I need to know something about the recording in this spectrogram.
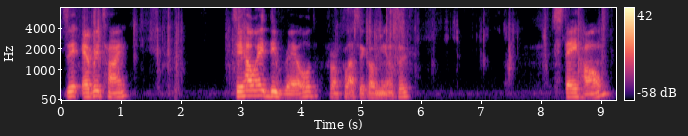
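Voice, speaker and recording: A man's voice: medium pitch, takes it slowly, creaky, long pauses, slight background noise. A man whose first language is Spanish, hosting a casual livestream as a composer and chatting with viewers about their comments. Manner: chatty, reads out and answers chat comments. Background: loud music playing.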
